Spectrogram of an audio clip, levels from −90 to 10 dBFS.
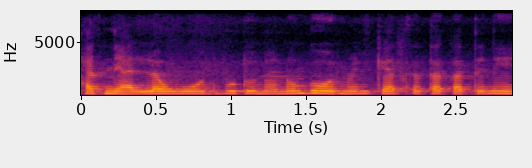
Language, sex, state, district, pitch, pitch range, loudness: Kannada, female, Karnataka, Chamarajanagar, 210 Hz, 205-210 Hz, -16 LUFS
